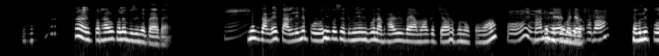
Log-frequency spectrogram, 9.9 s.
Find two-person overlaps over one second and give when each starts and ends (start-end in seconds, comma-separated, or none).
none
